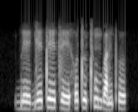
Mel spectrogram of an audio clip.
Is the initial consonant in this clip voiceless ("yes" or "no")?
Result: no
